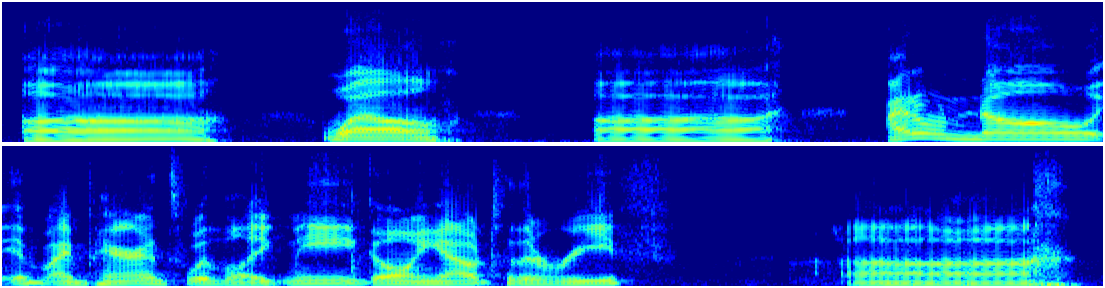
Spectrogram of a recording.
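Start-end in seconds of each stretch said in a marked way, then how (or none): none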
